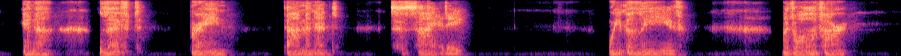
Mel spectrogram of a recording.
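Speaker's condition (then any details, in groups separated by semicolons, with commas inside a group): Vocal cord paralysis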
